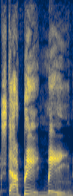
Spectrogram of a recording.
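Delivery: very slow, high, soft mock whine; drawn-out plea imitating a comedian; Natalie Cuomo. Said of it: "where she's just like".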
